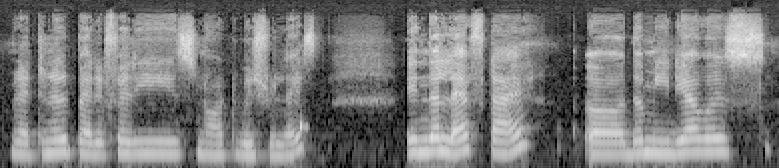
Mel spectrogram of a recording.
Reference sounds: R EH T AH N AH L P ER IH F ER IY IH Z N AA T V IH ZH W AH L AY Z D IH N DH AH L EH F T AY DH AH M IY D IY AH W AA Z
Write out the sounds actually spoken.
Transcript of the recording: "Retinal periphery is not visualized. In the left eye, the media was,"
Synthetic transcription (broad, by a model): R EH T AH N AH L P ER IH F ER IY IH Z N AA T V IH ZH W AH L AY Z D IH N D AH L EH F T AY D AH M IY D IY AH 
